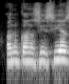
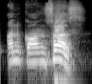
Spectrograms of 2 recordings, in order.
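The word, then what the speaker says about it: unconscious: अनकॉन्शसियस नहीं है। यही तो है आप लोगों का प्रोनाउंसिएशन लेवल। इसको पढ़ेंगे अनकॉन्शियस।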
